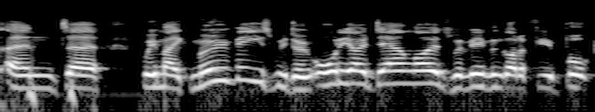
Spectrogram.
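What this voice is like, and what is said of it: Australian accent. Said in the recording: “as people can probably tell from my accent, I'm from Australia”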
